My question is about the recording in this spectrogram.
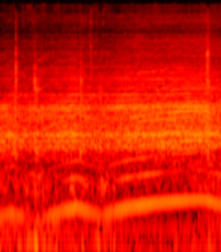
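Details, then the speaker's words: Vintage electric sewing machine motor with the belt removed, at full speed: a smooth hum climbing steadily in pitch as it spins up freely. The motor is strong; the machine itself barely turned with the belt on. "can hear that the motor's got the power."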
